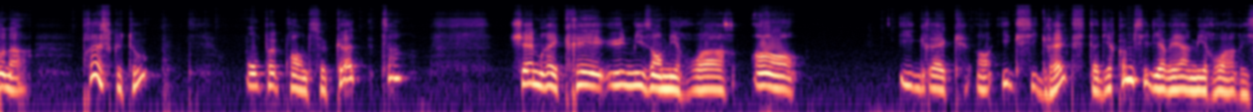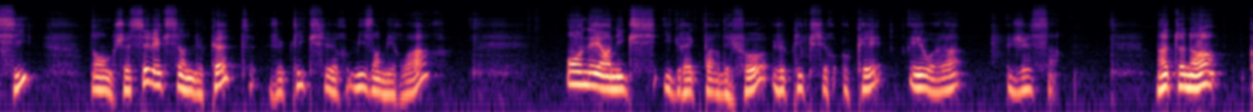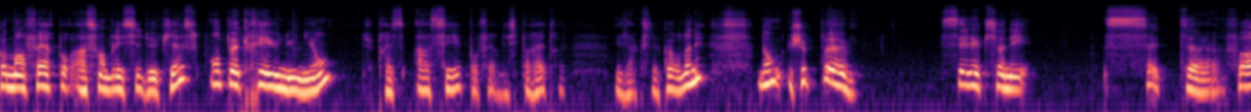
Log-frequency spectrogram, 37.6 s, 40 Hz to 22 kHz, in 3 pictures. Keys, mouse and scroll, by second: 2.8 click, 5.9-7.3 drag, 16.7 click, 20.4 click, 21.3-21.6 scroll down 1, 21.9 right click, 22.6-24.9 drag, 25.1 click, 26.9 click, 28.9-29.8 typing, 30.3 click, 31.3 scroll up 1, 31.8 right click, 34.6 click, 35.9 click.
